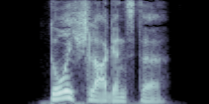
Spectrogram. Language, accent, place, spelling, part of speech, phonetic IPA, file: German, Germany, Berlin, durchschlagendste, adjective, [ˈdʊʁçʃlaːɡənt͡stə], De-durchschlagendste.ogg
- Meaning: inflection of durchschlagend: 1. strong/mixed nominative/accusative feminine singular superlative degree 2. strong nominative/accusative plural superlative degree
